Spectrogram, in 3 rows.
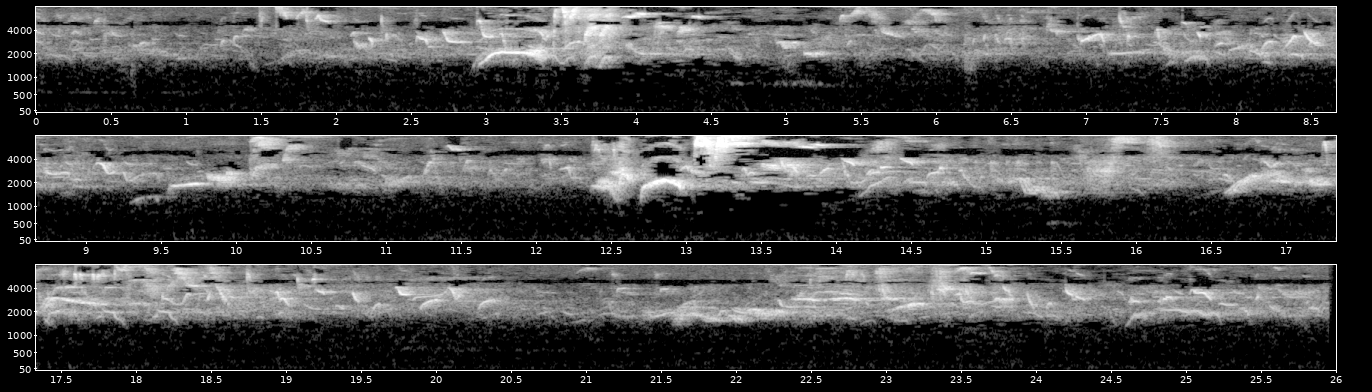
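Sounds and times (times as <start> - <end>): small birds chirping and singing: 0.0 - 26.0.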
